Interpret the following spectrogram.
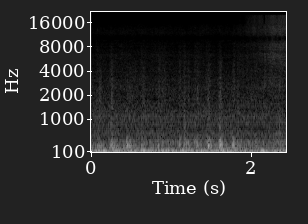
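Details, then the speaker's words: Car with 95,465 miles, driving on the road: deep road rumble with uneven hollow thumps every fraction of a second as a loose underbody panel slaps the exhaust. "Nice car though. Like when it hits like the exhaust, you hear the hollow sound."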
